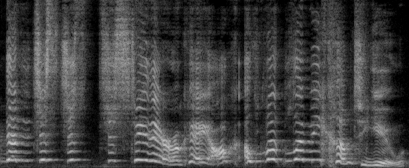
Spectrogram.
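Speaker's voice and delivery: high coaxing. Retold or imitated. Wei Wuxian coaxing, high voice.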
